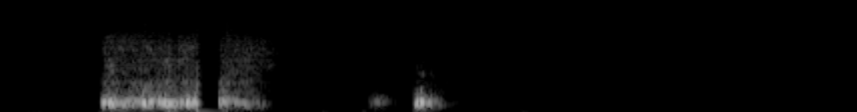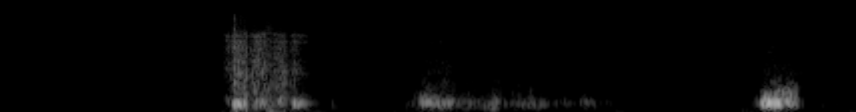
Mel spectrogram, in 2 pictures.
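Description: Quiet, scratchy, creaking bursts like leather rubbing, recurring with breathing, heard over the chest: a pleural friction rub.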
